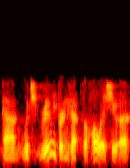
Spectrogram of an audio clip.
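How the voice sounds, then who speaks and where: Deep-voiced man on a thin phone line. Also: big pitch swings. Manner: halting, hesitant phrasing with pauses. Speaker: eye surgeon, guest speaker on a conference call. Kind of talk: explaining clinical experience on a conference call. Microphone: telephone. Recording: thin band-limited telephone conference line.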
